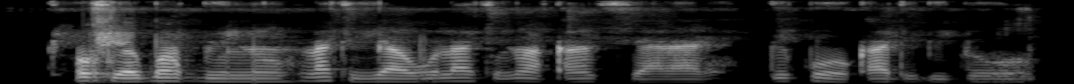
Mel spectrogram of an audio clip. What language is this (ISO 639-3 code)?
yor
